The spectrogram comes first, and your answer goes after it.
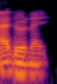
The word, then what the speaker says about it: Adonai: Ya, dan waktu saya bilang Adonai itu saya bacanya Adonai, tapi tertulisnya adalah Yod He Vav He.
